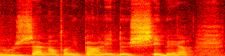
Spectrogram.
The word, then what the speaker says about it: Chebhair: jamais entendu parler de chez bear donc ça s'écrit chez b sauf qu'on me retire le et on met h ah oui quand-même cheveux en anglais donc j'aime bien le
